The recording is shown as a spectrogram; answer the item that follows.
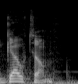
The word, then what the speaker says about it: Gotham: a small village called gotham the name gotham comes from old english goat home and the correct pronunciation is actually goatum the village became famous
